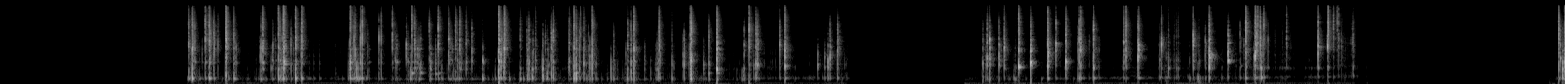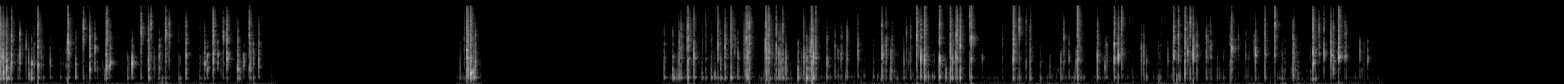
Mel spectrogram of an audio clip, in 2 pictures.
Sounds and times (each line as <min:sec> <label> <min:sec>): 0:01.9 tin can being crushed 0:08.5
0:09.8 tin can being crushed 0:13.6
0:15.6 tin can being crushed 0:18.3
0:22.3 tin can being crushed 0:29.4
